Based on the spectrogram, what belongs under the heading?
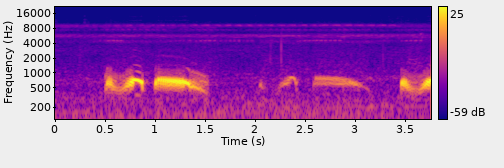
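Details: Lure song of a spotted dove meant to provoke rivals into calling: soft, low cooing notes, a hurried double coo and a long drawn-out falling coo, then a quieter repeat, against a faint steady hum.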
